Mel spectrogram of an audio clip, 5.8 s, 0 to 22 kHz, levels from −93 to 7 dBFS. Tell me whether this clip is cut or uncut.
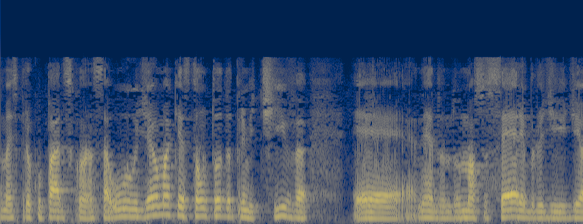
uncut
